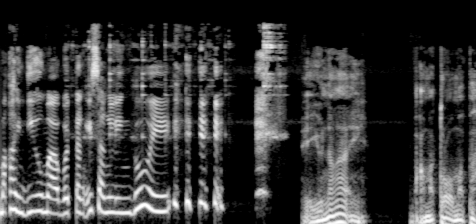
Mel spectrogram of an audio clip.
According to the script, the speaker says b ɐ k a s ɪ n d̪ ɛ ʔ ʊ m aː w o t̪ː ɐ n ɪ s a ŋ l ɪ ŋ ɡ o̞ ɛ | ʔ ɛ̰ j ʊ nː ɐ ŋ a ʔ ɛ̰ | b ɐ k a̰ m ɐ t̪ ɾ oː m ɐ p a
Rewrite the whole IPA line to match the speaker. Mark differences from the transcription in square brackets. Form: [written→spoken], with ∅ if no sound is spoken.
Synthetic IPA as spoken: b ɐ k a [s→h] ɪ n d̪ [ɛ→i] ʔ ʊ m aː [w→b] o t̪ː ɐ [n→ŋ] ɪ s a ŋ l ɪ ŋ ɡ o̞ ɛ | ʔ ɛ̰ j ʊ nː ɐ ŋ a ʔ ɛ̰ | b ɐ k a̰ m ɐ t̪ ɾ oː m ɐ p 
